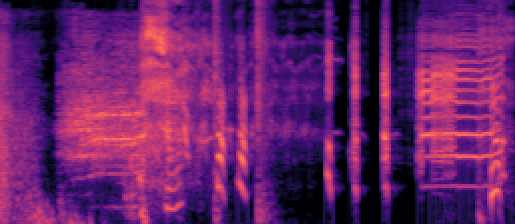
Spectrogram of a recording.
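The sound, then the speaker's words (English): A person in a played video clip screams and wails in pain, apparently from a broken rib, starting with a strained cry, breaking into several short sharp yelps, then ending on a long, loud scream. “Play that last little bit again. The scream.”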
